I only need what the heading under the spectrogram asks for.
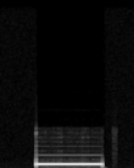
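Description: A single telephone ringing tone sounds during an outgoing call to the company Invacare: one steady, mid-pitched electronic beep lasting about a second, clear and alone, with faint clicks at its start and end and silence around it.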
